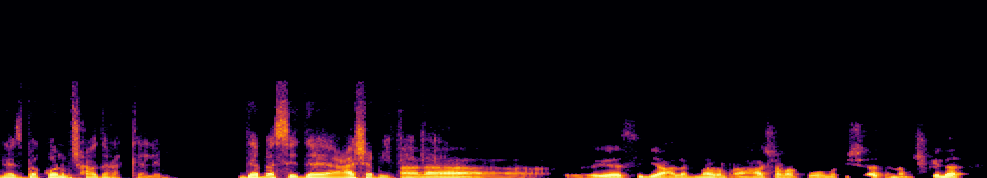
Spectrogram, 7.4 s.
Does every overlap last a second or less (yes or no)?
yes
